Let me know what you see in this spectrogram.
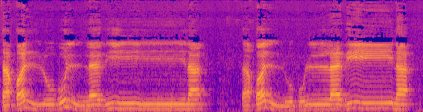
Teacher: জেরের পরে ইয়া সাকিন মাদের হরফ। আর মাদের হরফ হইলে এক আলিফ টানিয়া পড়িতে হয়, ইহাকে মাদ্দে তবাই বলে।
